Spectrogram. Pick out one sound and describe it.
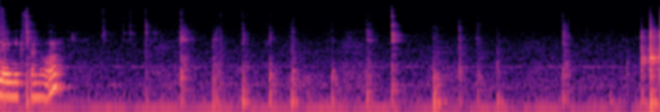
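A wooden spoon taps and scrapes in a bowl of flour.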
